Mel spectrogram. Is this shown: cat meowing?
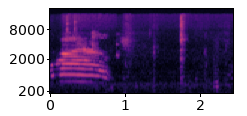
yes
